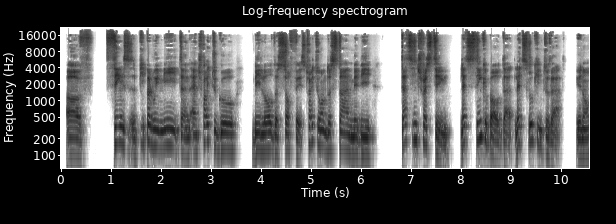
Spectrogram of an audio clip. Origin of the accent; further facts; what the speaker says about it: France; moved away as an adult; now in Canada; I was born in France. I came to Canada about 30 years ago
